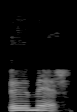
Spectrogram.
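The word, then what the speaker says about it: Ömer: Next है अमेर, उर्दू में उमर कहते हैं मगर अमेर तुर्कचे में।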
